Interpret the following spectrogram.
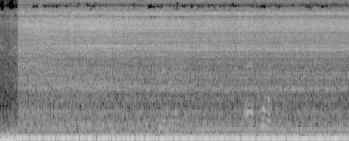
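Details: Engine with Holley Sniper EFI, after all four injectors were reinstalled to fix a lean condition: steady low idle with an even thrum and no stumble or misfire. Normal idle.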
